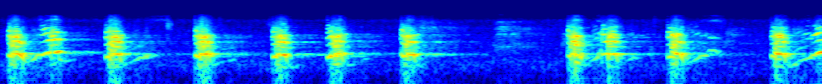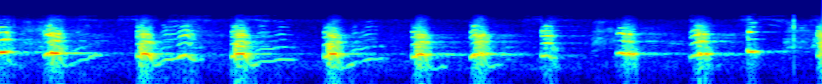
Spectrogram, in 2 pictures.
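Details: A Treeing Walker Coonhound on a chain barks steadily, sharp ringing barks coming about twice a second.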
